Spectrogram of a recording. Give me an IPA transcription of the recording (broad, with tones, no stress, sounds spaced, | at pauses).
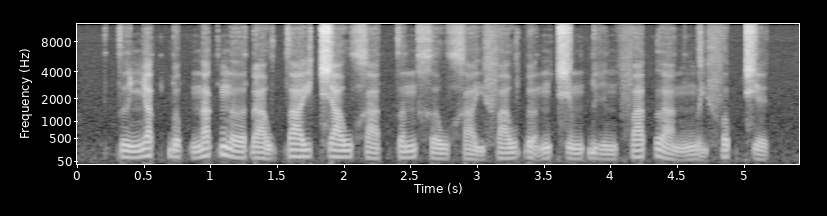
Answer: t̪ ɨ˨˩ ɲ a˦˥ t̚ ɓ ə˨˩ p̚ n a˦˥ k̚ n əː˨˩ ɗ a˧˩ w t̪ a˧ j t͡ɕ a˧ w x a˨˩ t̚ t̪ ə˨˦ n x ə˨˩ w x a˧˩ j f a˨˦ w ɗ ə̰˧˥ n t͡ɕ ə˨˦ n ɓ i˨˩ n f a˦˥ t̚ l a˧˩ n ŋ ə̰˧˨ j f ə˦˥ p̚ t͡ɕ e˨˩ k̚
